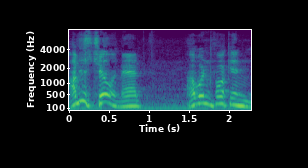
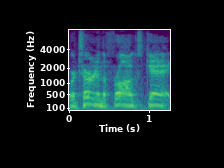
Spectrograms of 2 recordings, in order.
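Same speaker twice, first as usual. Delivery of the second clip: rough, roughed-up, creaky, creaking put-on voice. Doing a voice they admit they do well: Alex Jones voice. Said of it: "I hate how like good I do that voice".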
